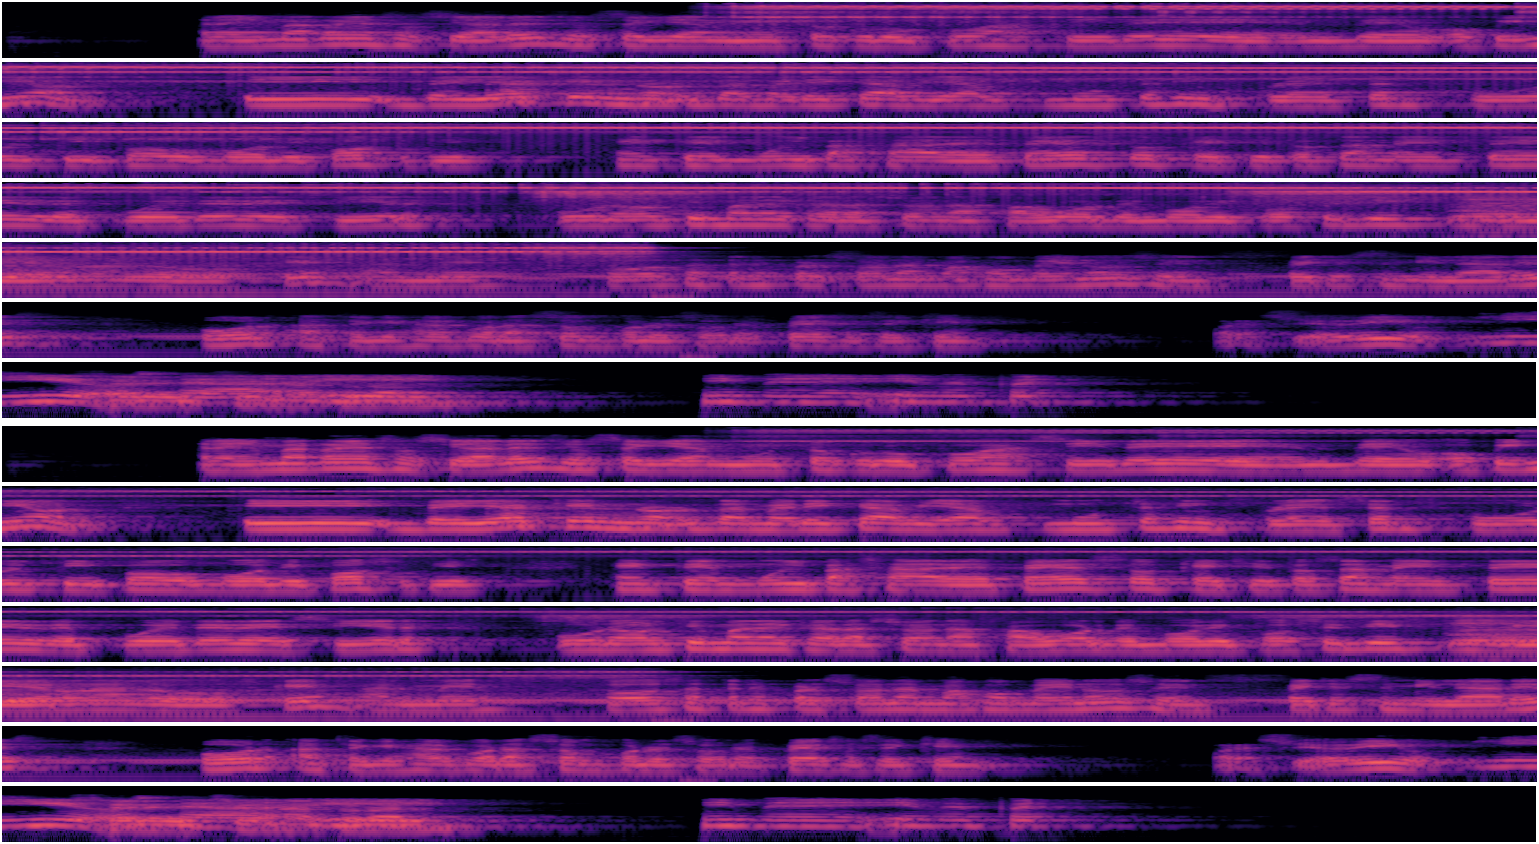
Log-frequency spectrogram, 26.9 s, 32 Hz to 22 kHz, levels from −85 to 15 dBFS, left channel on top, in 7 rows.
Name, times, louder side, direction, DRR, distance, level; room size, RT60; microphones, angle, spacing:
voice 1, 0.5-4.1 4.4-19.3 19.7-21.7 22.2-22.8 23.3-24.2, right 4 dB, 50° right, 9 dB, 0.5 m, -31 dB
sound 1, 1.8-17.0, left 13 dB, 60° left, 0.6 m, -24 dB
voice 2, 5.1-5.6 22.8-24.2 24.8-25.6, right 1 dB, 20° right, 4 dB, 0.8 m, -33 dB
sound 2, 15.1-20.9, right 4 dB, 90° right, 4.3 m, -42 dB
21.0 x 7.4 x 2.4 m, 0.85 s
head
